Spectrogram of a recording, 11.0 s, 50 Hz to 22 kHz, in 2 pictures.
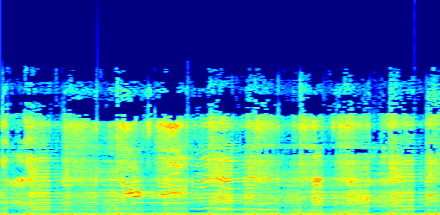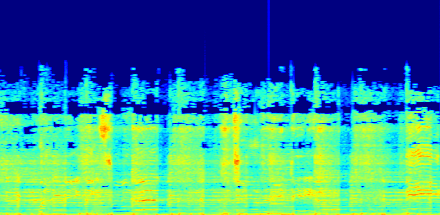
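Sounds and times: live rock band playing: 0:00.0 - 0:11.0
person singing: 0:00.0 - 0:11.0.

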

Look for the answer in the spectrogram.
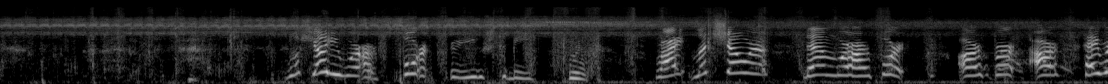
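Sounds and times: footsteps through grass: 0:00.0 - 0:11.0
insects chirring: 0:00.0 - 0:11.0.

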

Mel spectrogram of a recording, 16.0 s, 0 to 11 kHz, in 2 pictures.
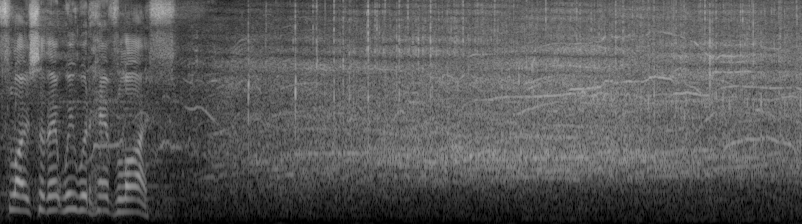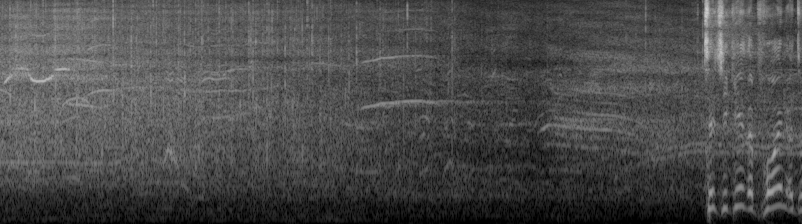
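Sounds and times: audience applauding: 0:02.1 - 0:12.8.

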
